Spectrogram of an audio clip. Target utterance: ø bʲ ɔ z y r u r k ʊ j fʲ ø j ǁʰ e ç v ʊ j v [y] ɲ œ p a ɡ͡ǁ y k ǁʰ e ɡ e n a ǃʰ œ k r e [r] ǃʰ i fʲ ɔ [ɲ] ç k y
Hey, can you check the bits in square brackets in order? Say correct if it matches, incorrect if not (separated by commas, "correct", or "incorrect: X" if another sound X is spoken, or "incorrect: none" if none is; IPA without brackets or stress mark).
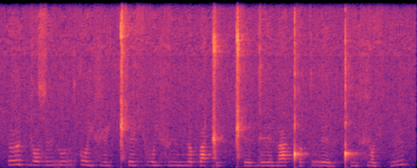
correct, correct, incorrect: none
